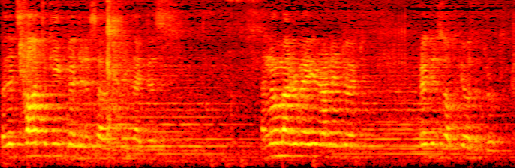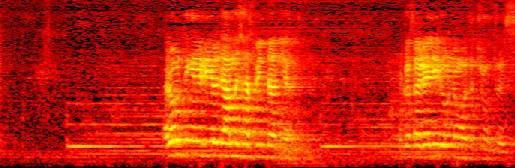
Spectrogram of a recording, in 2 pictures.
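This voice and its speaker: A man playing a thoughtful, doubting juror in an amateur stage play, reasoning in a measured way. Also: high voice, lightly acted. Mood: measured, reflective. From India. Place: theatre stage, recorded from the audience. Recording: echoey hall, distant mic, music.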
